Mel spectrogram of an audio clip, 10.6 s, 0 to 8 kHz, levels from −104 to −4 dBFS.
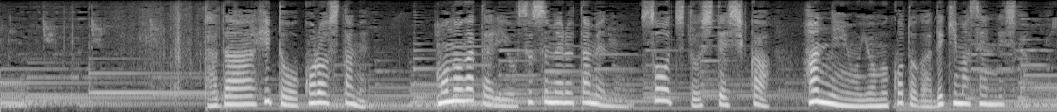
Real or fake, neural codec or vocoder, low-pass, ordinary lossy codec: real; none; none; none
